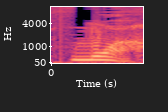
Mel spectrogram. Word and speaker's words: mois: তো মোয়া বানানটা কি হলো, এম এর সাথে ও ই বসেছে, তো ও ই এর উচ্চারণ হলো ওয়া, এই জন্য এম এর সাথে ওয়া যুক্ত হয়ে গেছে মোয়া, ল মোয়া অর্থ মাস।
